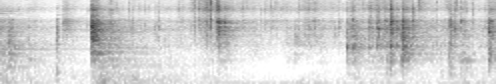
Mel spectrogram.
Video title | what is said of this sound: Sunshine Yellow CVCC Civic Head Gasket | shake it like that sounds like a mariachi drum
